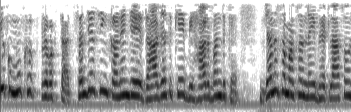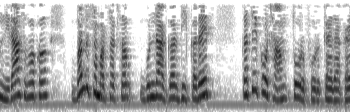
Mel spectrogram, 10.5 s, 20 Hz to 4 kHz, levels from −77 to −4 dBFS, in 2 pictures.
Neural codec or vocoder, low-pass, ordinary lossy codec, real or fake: none; 3.6 kHz; none; real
